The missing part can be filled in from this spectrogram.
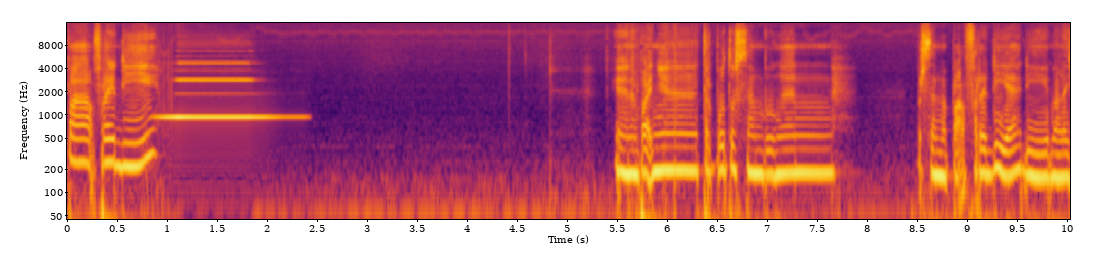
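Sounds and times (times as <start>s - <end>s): steady telephone beep: 0.8s - 2.5s.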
